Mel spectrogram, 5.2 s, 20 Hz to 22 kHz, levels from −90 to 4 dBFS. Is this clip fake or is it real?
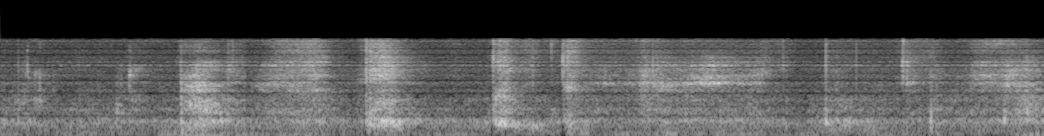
fake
